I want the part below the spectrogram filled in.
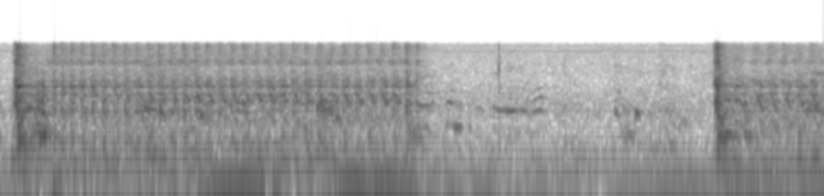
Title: Car won't start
